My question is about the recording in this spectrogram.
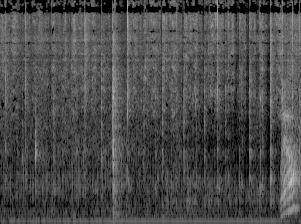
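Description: Wire whisk stirring crepe batter in a mixing bowl, with a run of light ticks and scrapes as the whisk hits the bowl's side, and one sharper knock a little after two seconds in.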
